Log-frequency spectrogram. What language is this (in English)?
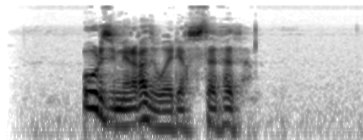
Kabyle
